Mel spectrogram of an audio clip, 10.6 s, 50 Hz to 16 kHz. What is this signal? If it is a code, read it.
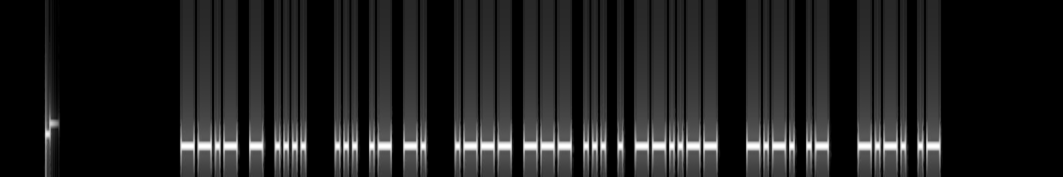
Morse code, heard as a keyed tone, about 28 wpm, 700 Hz. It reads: QTH SAN JOSE, CA CA
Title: Practice QSO - Exchange 1 - Beginning - 28wpm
